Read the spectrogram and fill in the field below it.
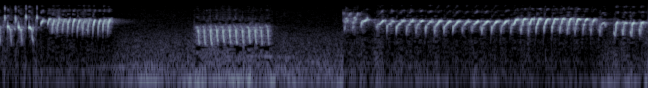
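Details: Timbrado canary song for training young singers: a quick trill, a pause, a lower rolling run, another gap, then a long even high trill of rapid repeated notes.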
